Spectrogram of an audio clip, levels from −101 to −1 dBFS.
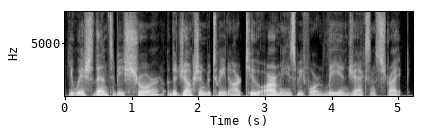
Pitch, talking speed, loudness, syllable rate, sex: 105 Hz, 205 wpm, -19 LUFS, 4.9 syllables/s, male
